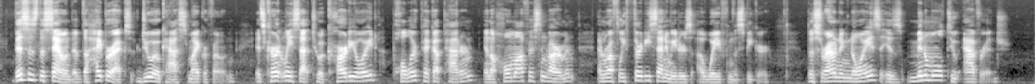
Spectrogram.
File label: Cardioid; HyperX DuoCast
